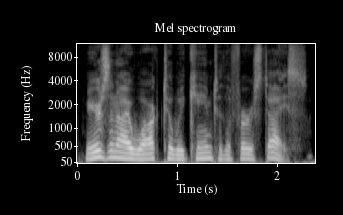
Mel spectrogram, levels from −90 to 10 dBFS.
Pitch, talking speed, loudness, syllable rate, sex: 140 Hz, 275 wpm, -16 LUFS, 6.6 syllables/s, male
